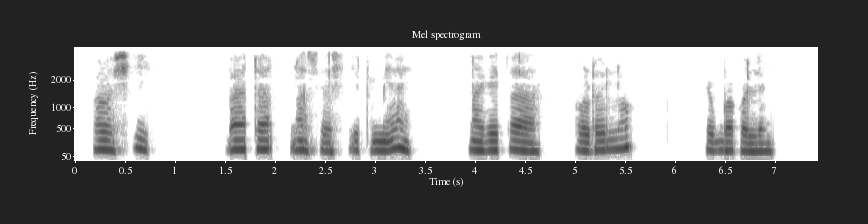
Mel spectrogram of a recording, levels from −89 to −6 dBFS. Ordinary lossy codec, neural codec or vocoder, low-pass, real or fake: MP3, 32 kbps; none; 3.6 kHz; real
